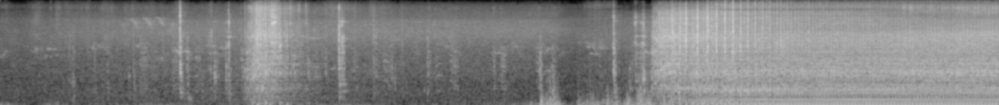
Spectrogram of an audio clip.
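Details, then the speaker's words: MTD Lawn Chief push mower with Briggs & Stratton engine, outdoors after a no-spark diagnosis in which the coil seemed to work and it was loosely reassembled: fires and holds a steady, even drone under mowing load, running properly with good spark. "Well, I got it outside. We'll fire it up and try mowing some with it and see how it goes."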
